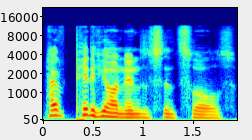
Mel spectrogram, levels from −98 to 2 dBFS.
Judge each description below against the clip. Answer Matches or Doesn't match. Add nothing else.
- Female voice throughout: Doesn't match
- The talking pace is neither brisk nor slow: Matches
